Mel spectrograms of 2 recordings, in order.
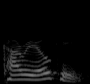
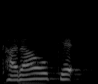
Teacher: each syllable in Japanese is pronounced for the same length of time and gets equal stress.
